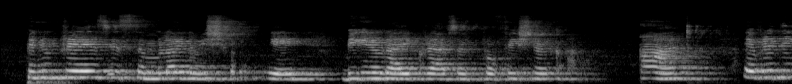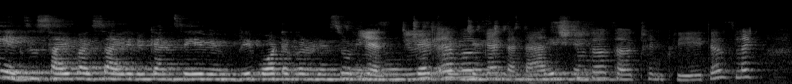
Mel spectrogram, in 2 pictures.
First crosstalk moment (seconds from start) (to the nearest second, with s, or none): 11 s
